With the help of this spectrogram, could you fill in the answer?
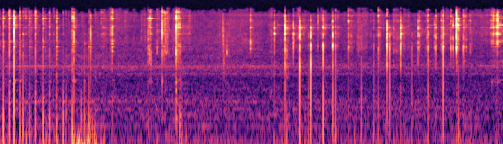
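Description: A metal fork is tapped in a rapid, uneven series of short, sharp clicks and light clinks with almost no ring. The taps continue steadily throughout over a faint low background hum.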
